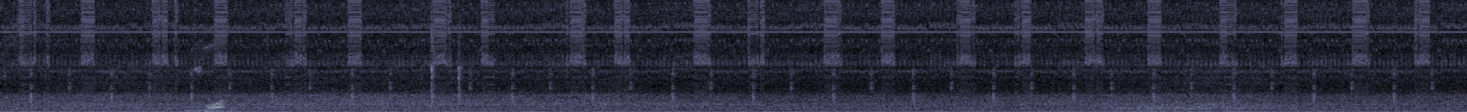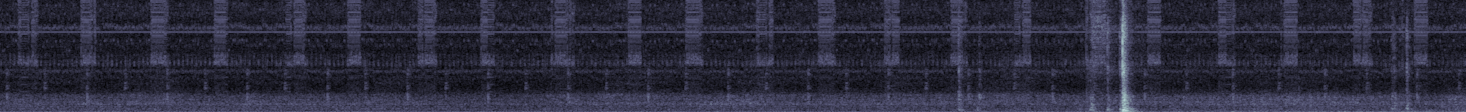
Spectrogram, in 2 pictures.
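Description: Steady low hum of a car's idling engine heard from inside the stationary car, with motorway traffic passing. A single sharp knock comes about nineteen seconds in, and the sound grows a little louder near the end.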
